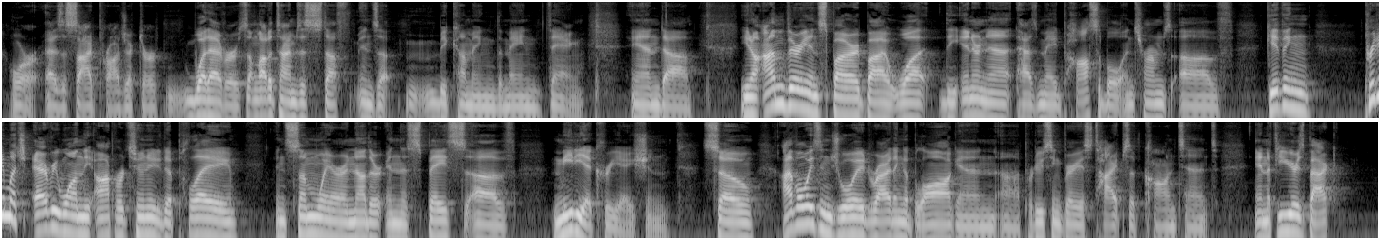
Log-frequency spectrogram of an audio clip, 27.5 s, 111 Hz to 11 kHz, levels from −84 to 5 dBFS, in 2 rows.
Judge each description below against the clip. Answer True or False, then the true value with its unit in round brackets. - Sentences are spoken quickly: False (165 wpm)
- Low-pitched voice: True (105 Hz)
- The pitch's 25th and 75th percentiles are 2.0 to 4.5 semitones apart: False (4.9 semitones)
